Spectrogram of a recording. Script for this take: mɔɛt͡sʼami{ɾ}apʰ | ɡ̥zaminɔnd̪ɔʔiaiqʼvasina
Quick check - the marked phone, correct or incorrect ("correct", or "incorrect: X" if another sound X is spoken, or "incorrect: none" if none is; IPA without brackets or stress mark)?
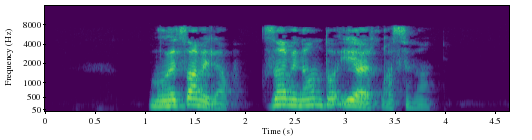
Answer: incorrect: l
